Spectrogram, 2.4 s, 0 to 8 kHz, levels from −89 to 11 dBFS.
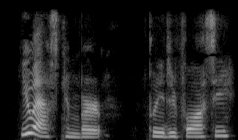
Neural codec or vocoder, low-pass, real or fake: none; 7.2 kHz; real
